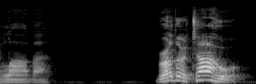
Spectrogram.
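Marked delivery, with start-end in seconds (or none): 1.6-2.5 loud, high urgent call; a brother calling from afar. Acted. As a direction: shout across the cavern to him. Onua calls out across cavern.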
